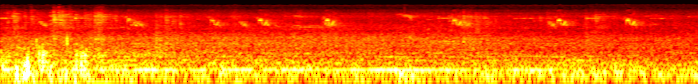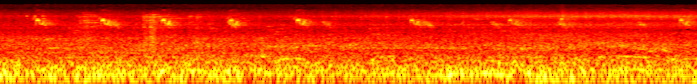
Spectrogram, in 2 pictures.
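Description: A bird chirping over and over, short high chirps every second or so, often in pairs. Under it a steady low hum stops about five and a half seconds in.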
